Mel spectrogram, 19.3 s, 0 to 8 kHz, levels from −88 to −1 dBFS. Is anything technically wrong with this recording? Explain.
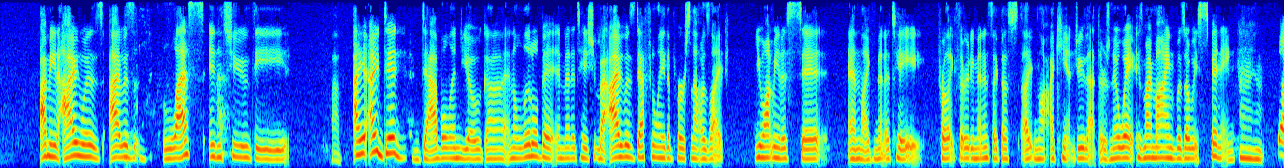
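Yes. An echo leak: the far end likely plays the call on a loudspeaker, and its echo canceller let some speech back through. A copy trailing 406 ms behind is heard at 1.86–2.27 s, 3.24–3.52 s, 6.12–6.23 s, 12.39–12.43 s and 18.53–18.58 s. It is about 15 dB down at first and fades to about 35 dB down.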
